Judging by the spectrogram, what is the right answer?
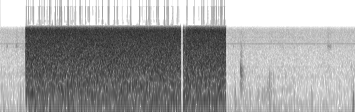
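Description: A loud burst of static hiss lasting about four seconds. It cuts in and out abruptly, with a split-second break shortly before it ends.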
